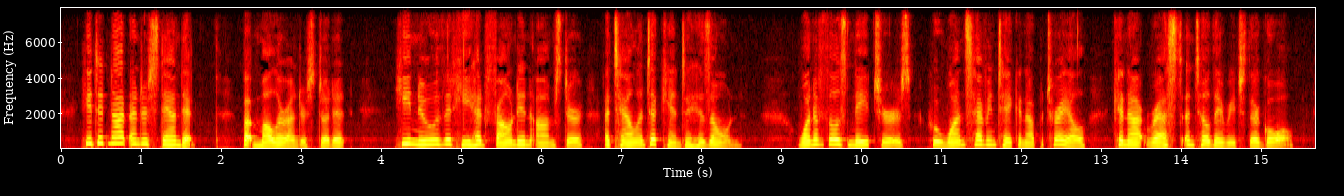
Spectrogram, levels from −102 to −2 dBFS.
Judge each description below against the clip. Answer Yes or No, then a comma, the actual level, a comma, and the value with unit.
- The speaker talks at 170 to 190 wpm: No, average, 155 wpm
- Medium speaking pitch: No, high, 215 Hz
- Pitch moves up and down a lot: No, average, 4.0 semitones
